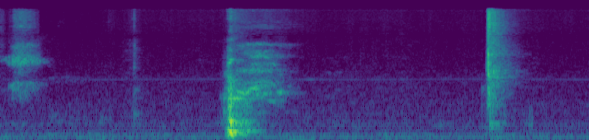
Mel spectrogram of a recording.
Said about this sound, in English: Oh, got a little cough. Choking on my gum. Oh, okay. Oh no. Excuse me.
